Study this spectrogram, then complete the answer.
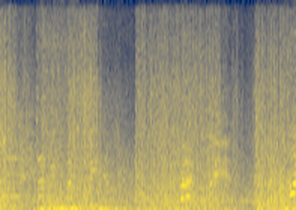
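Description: Bursts of machine gun fire crackle through a busy video game battle, with scattered shots and dull impacts at moderate volume, mixed with other combat noise.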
